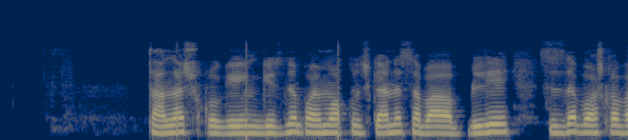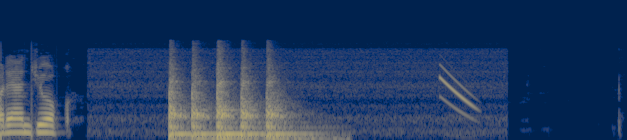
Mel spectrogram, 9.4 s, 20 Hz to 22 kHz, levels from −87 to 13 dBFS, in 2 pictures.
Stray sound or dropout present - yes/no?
yes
